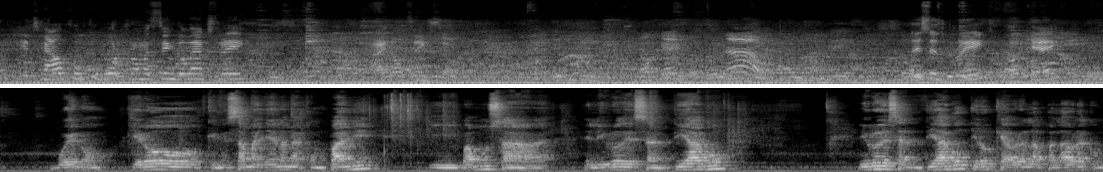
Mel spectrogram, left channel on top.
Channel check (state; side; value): different; both; correlation 0.00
